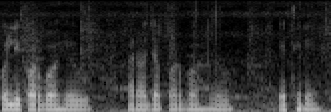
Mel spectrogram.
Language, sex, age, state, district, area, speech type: Odia, male, 18-30, Odisha, Jagatsinghpur, rural, spontaneous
